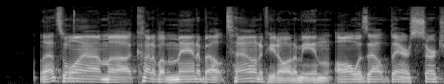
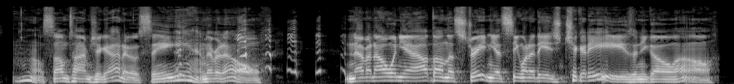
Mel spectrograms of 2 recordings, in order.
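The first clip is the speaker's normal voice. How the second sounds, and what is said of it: Put-on mid-Atlantic accent. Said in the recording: “talk in a mid-Atlantic accent”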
